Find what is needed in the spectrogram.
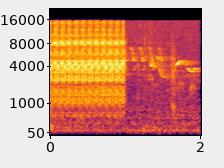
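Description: A loud burst of rapid, evenly spaced mechanical clicking lasting about a second, which cuts off abruptly. After it, birds chirp in short falling notes.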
